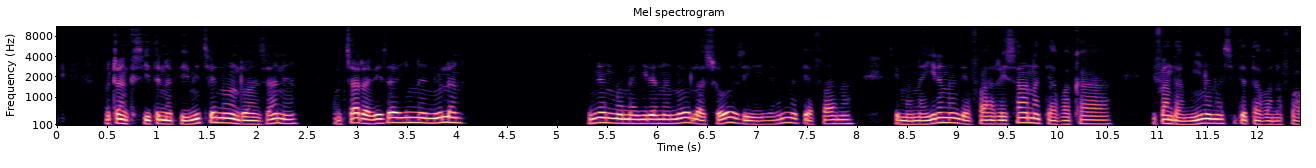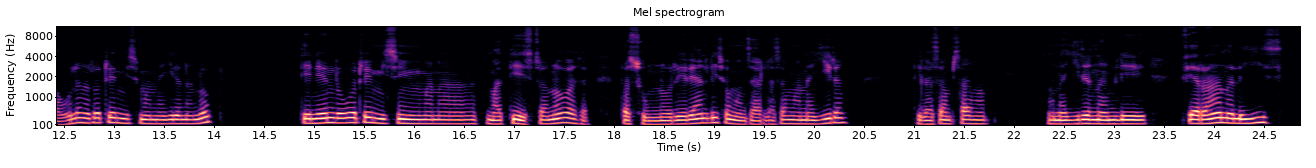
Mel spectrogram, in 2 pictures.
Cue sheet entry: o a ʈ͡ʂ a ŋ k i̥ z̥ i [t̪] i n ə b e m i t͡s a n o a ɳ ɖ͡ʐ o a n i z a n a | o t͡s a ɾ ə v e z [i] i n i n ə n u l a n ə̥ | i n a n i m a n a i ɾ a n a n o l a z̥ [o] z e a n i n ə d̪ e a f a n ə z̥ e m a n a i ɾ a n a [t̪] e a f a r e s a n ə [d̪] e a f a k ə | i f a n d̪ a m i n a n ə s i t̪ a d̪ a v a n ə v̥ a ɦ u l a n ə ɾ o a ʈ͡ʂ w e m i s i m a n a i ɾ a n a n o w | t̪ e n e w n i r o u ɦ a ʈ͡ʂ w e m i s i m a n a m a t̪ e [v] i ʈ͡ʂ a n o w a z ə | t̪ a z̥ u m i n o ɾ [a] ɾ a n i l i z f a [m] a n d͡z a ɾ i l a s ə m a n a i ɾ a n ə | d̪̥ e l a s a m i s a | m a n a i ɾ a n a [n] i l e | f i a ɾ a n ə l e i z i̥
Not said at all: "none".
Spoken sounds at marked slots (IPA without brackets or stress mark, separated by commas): t̪, a, o, d̪, d̪, z, e, m, m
